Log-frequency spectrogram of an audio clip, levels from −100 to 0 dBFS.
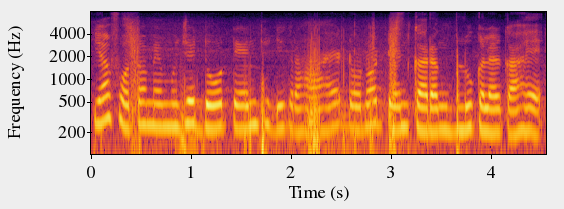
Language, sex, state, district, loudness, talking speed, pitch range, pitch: Hindi, female, Arunachal Pradesh, Papum Pare, -14 LUFS, 225 wpm, 215-245 Hz, 230 Hz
